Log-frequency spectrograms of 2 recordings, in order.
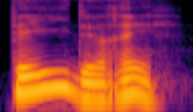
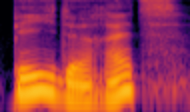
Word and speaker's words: Pays de Retz: Je disais en introduction avec un, un langage un peu moyen, pays e e de e On peut aussi prononcer pays de Ré, parce que j'avais eu une discussion off avec Geoffroy il y a un mois ou deux. On peut dire pays de Ré, pays de Retz, parce qu'on vient, on dit bien Metz, on dit pas Metz.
